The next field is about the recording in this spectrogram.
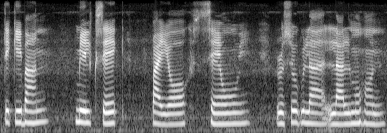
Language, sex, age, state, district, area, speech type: Assamese, female, 45-60, Assam, Jorhat, urban, spontaneous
